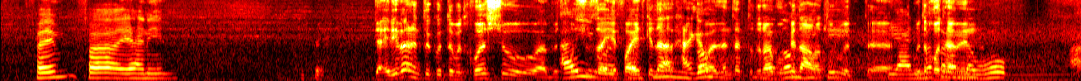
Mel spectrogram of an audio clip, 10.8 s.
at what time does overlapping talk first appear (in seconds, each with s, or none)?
5.6 s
